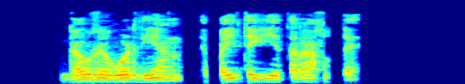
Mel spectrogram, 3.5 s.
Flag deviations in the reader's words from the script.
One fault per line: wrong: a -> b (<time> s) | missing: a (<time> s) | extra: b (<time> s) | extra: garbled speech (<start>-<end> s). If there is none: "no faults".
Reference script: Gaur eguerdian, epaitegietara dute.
no faults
